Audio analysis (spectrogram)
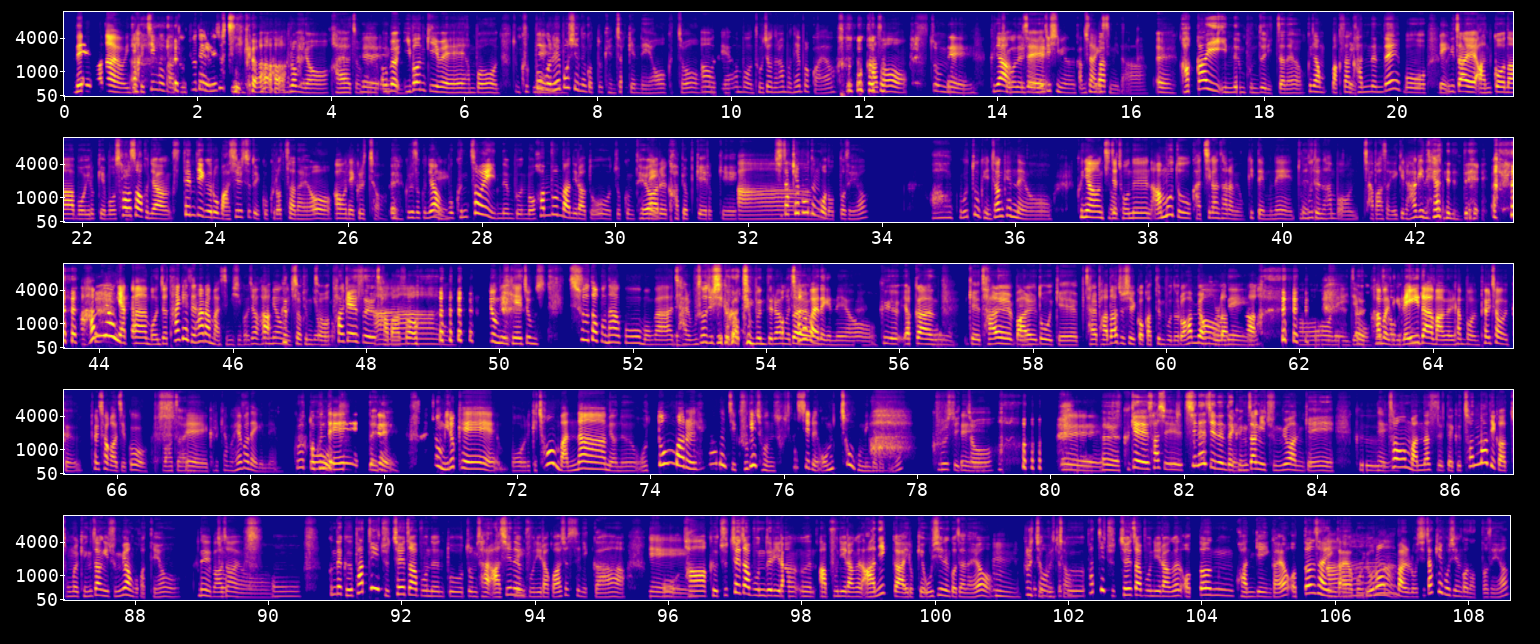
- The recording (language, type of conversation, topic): Korean, advice, 파티에서 어색함을 느끼고 사람들과 대화하기 어려울 때 어떻게 하면 좋을까요?
- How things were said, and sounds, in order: laughing while speaking: "아"; laugh; laughing while speaking: "해줬으니까"; laugh; other background noise; tapping; laughing while speaking: "해야 되는데"; laugh; laugh; laughing while speaking: "웃어주실 것 같은"; laugh; teeth sucking; laugh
